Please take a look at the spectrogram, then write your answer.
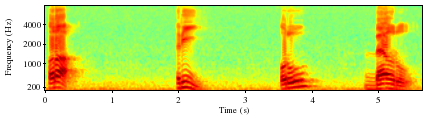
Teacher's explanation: Mengucapkan huruf ra dikeluarkan dengan cara menyentuhkan lidah yang terdepan atau disebut dengan adna lisan, dengan langit-langit bagian depan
